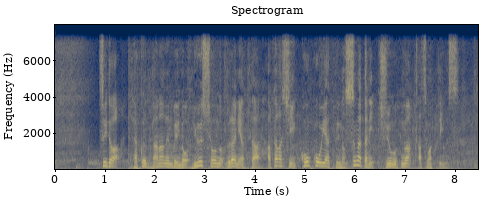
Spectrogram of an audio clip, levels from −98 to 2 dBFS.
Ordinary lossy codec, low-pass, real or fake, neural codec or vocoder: none; 7.2 kHz; fake; codec, 16 kHz, 2 kbps, FunCodec, trained on LibriTTS, 25 frames a second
